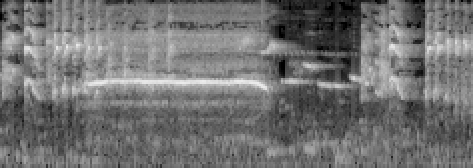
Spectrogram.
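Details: Orange-headed thrush in teler-style masteran song: a long drawn buzzy whistle held steady for over two seconds, then short lower notes and a burst of rapid high chatter.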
